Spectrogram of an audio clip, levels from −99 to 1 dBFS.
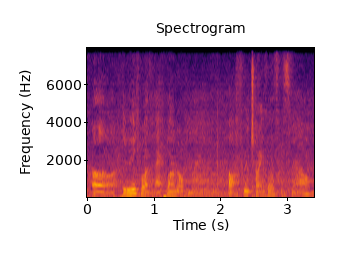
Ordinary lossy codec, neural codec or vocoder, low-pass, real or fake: none; codec, 16 kHz, 2 kbps, FreqCodec, larger model; none; fake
